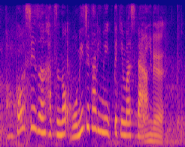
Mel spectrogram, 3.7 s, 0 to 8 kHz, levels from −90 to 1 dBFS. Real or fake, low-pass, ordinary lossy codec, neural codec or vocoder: fake; 7.2 kHz; none; codec, 16 kHz, 2 kbps, X-Codec, HuBERT features, trained on LibriSpeech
